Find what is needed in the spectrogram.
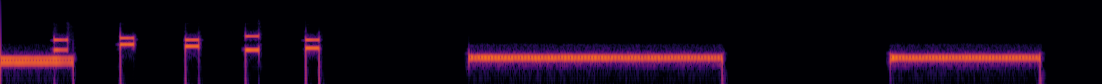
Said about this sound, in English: I'm going to dial Mike's number, and we're going to see if he answers and what he has to say for himself. Are you ready? Barry, yeah. Okay, here we go. I'm dialing his number right now.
